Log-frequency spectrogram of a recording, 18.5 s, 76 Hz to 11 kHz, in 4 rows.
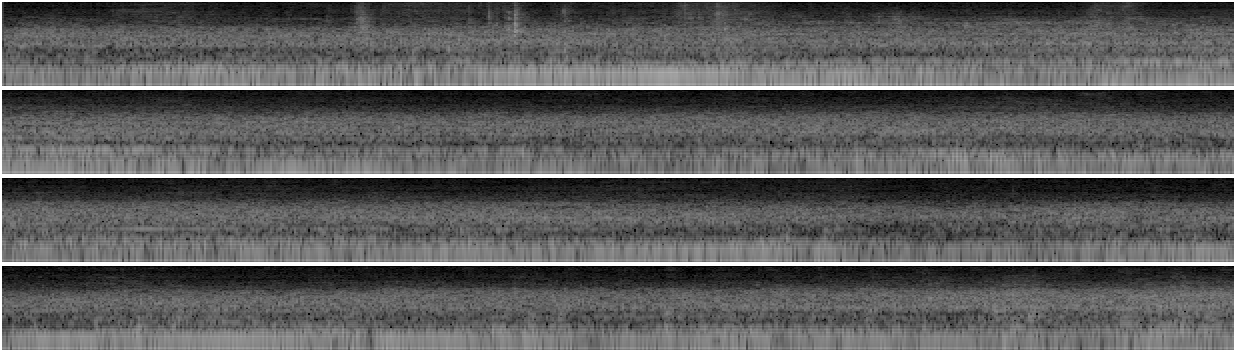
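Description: A 2014 Toyota Corolla LE's four-cylinder engine idling, heard from inside the cabin as a steady low hum.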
